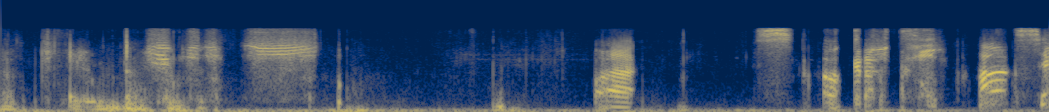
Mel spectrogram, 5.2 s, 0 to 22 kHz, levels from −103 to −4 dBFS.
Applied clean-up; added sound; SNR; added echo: neural diffusion model UNIVERSE++.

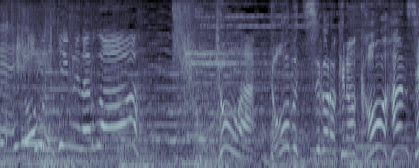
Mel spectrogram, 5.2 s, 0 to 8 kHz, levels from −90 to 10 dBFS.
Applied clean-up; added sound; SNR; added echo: none; none; none; none.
